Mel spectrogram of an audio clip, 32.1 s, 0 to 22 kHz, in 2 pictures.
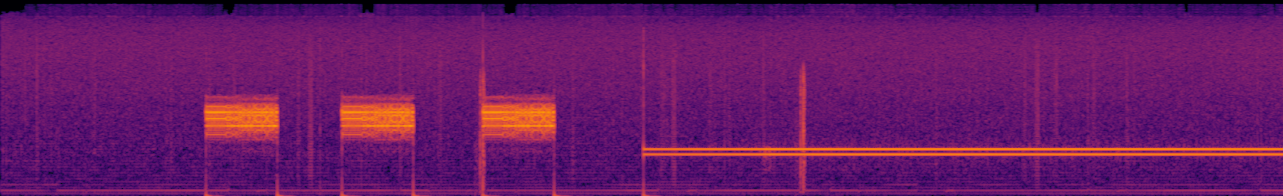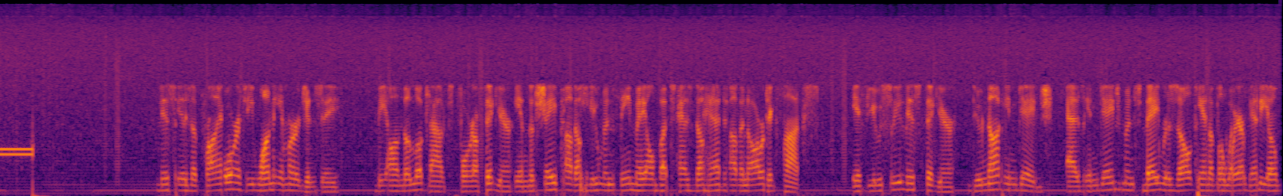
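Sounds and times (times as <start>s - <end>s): faint low hum: 0.1s - 32.0s
two-tone attention signal: 8.1s - 16.5s
warbling digital data tones: 8.1s - 16.5s.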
